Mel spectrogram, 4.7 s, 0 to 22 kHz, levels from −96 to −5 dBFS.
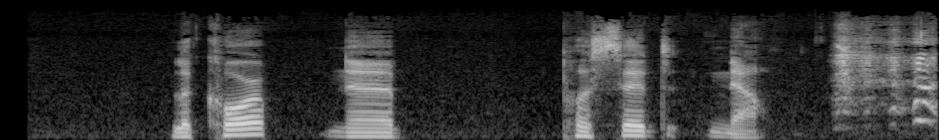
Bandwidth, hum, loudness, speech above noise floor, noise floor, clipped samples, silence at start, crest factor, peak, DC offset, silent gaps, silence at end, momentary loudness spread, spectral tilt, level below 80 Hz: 15.5 kHz; none; -27 LUFS; 41 dB; -67 dBFS; under 0.1%; 0.85 s; 20 dB; -10 dBFS; under 0.1%; none; 0 s; 12 LU; -3 dB/octave; -66 dBFS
